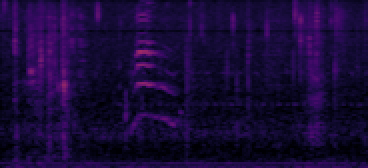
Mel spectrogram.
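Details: Bengal kittens at their first introduction to salmon, finding the smell strange but loving it; one short arched meow with a rising then falling tone and bright harmonics, over soft clicks and light tapping.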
